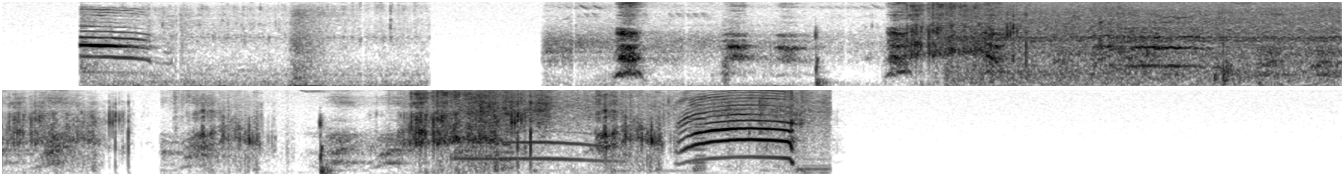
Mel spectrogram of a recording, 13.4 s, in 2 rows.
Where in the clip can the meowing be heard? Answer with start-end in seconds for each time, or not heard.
0.3-2.1, 4.7-6.7, 8.9-10.8.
